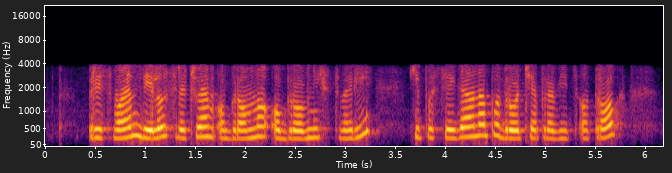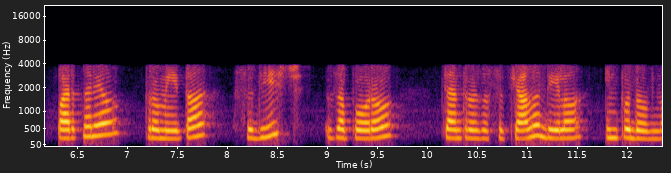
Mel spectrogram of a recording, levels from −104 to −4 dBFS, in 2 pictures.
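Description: From the start the whole clip carries Speex codec damage. The sound is hoarse and grainy, with the band confined to roughly 300 Hz to 3.7 kHz and nothing above 3.8 kHz. Starved excitation bits give that rough texture, which fits a low setting near 11 kbps.

From 6.42 to 8.44 s a loudspeaker feedback squeal comes in. The mic is catching its own speaker, and the loop runs away at 5.3 kHz. It swells over roughly two seconds into a piercing tone that sits well above the speech.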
